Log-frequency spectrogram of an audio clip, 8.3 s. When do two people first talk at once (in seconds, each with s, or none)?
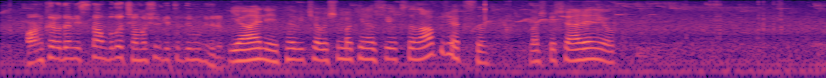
none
